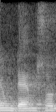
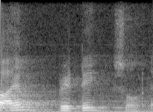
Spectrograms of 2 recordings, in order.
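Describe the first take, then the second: First: Said in the usual way. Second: "I am pretty sure" said very slowly, each word apart; teacher modelling the right phrase slowly; slow correct model. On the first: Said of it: "नहीं बोलना चाहिए". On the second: Shown as a demonstration. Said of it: "सही क्या".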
